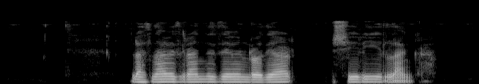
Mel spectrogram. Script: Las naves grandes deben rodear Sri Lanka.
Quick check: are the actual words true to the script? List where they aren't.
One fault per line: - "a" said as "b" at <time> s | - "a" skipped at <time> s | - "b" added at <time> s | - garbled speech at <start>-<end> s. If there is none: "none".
none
